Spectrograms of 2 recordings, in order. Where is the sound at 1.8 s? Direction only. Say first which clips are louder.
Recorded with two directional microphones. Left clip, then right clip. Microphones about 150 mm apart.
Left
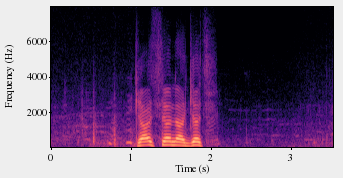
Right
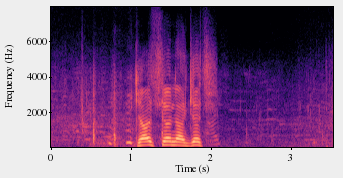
Even; 50° left (ahead or behind).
